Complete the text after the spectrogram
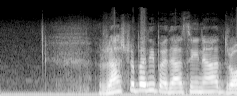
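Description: A man speaks clearly and steadily into a microphone.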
